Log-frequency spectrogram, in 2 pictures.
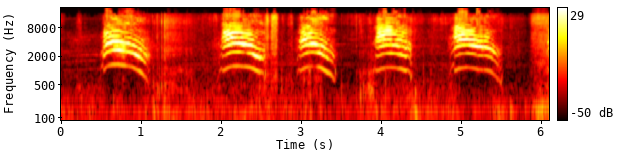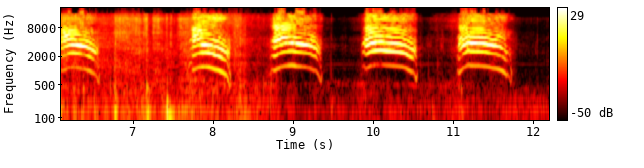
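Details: Domestic cat meowing loudly and repeatedly: eleven short, high, arched meows in quick succession, each rising then dropping, roughly one per second, with faint rustling between calls.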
